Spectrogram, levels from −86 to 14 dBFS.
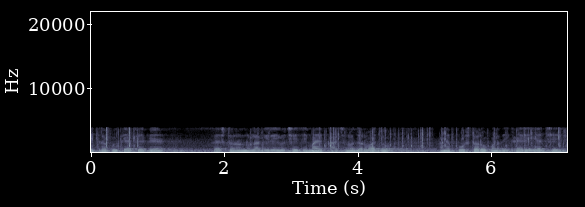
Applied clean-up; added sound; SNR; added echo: none; Computer keyboard; 16 dB; none.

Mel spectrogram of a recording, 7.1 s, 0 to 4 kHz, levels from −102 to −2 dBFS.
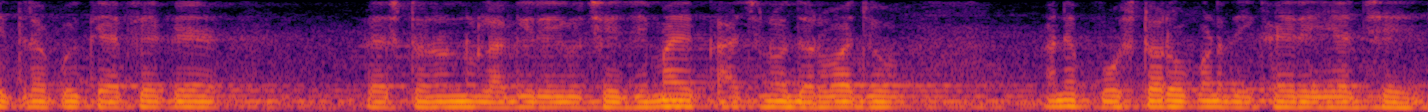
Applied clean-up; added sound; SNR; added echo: none; none; none; none.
